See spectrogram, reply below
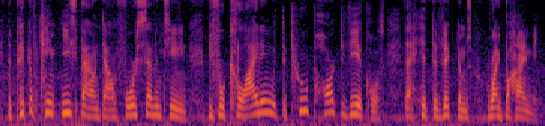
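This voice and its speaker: A young American man delivering broadcast news as a student TV reporter, in a formal announcer-like manner. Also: a little high. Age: young adult.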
